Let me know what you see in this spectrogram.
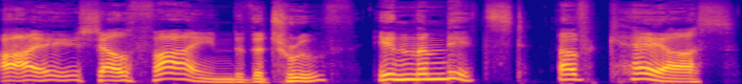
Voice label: levelup, en; Cookie Run

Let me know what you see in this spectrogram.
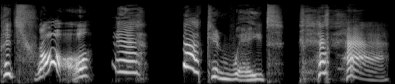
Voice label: eng menu idle; bacon roll; cookie run

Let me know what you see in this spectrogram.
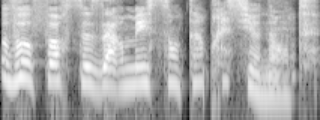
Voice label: victory, fr; cookie run

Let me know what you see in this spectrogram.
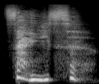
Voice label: defeat, zh-hant

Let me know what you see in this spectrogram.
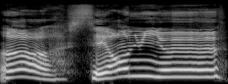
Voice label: defeat fr; Cookie Run

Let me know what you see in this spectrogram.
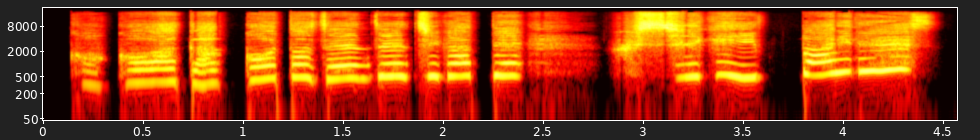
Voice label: upgrade, ja; cookie run

